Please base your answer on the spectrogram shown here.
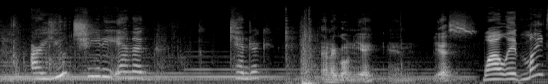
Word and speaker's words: Anagonye: Anaconda. Anagonye. Aganocomungo. Anagonye. Say it again? Anagonye. No, say what you said before. I did. It's Anagonye.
